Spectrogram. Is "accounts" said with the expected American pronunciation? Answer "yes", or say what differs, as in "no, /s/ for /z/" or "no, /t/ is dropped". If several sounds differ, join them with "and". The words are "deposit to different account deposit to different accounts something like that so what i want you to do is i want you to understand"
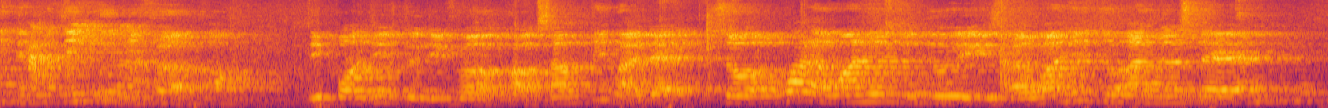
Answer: no, /n/ is dropped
